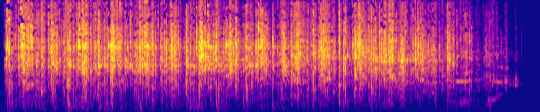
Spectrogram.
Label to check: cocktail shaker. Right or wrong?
Right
